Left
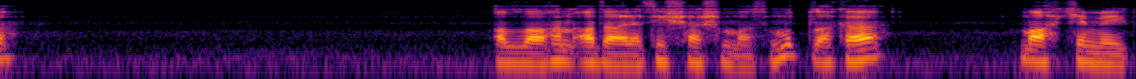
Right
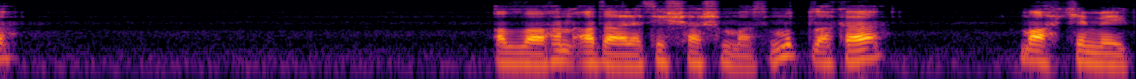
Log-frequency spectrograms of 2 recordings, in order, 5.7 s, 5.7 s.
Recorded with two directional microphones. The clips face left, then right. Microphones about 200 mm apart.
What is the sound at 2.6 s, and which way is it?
Speech, 5° left (ahead or behind).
